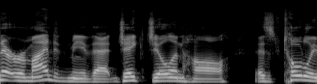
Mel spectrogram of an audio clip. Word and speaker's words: Gyllenhaal: Actually, it's pronounced Gyllenhaal, or I mean, whatever you said, Jilly-golly-oo, or whatever.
